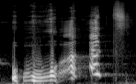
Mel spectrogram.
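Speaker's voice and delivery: high-pitched, incredulous squawk; baffled disbelief. Retold or imitated. Musician backstage answers the German officer, baffled high-pitched disbelief. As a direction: imitate being utterly thrown.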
